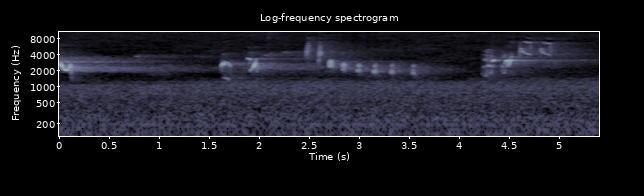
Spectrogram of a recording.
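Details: Song thrush in forest on a May evening in 2023; a series of about eight short staccato notes repeated quickly, bracketed by brighter whistled phrases, against a quiet background.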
